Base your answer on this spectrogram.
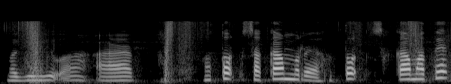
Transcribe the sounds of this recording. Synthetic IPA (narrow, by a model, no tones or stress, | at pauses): baɡijṵʔaat̚ | hɔt̪ɔt̪̚sakamɾɛɦɔt̪ɔt̪̚sḁkamat̪ɛt̪̚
